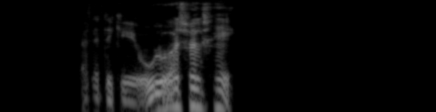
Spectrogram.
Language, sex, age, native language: Icelandic, male, 40-49, Icelandic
